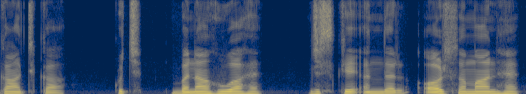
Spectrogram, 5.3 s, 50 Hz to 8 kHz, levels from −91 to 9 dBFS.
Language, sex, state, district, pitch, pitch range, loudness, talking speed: Hindi, male, Himachal Pradesh, Shimla, 140 Hz, 130-145 Hz, -18 LUFS, 125 wpm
